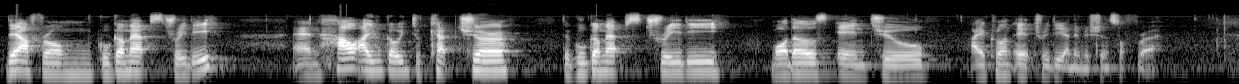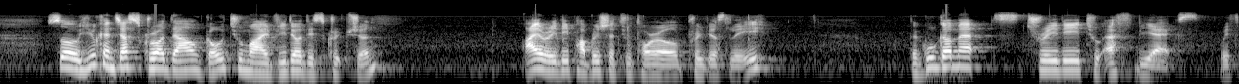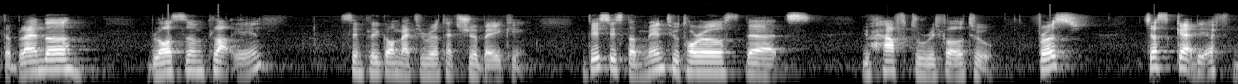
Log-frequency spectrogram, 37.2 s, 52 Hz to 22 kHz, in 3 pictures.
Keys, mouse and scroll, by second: 1.1 ctrl+click, 1.5 ctrl+click, 2.0 ctrl+click, 9.0 click, 10.7 click, 10.7 v, 11.4 click, 14.4 click, 15.8 click, 17.6 click, 18.7-19.6 scroll up 2, 22.6-26.4 drag, 27.0 click, 30.9-34.2 drag, 34.8 click, 35.9-37.0 drag.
